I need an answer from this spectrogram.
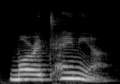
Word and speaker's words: Mauritania: Mauritania, Mauritania. So that stressed syllable there is the third, the A as in day vowel sound. Mauritania.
